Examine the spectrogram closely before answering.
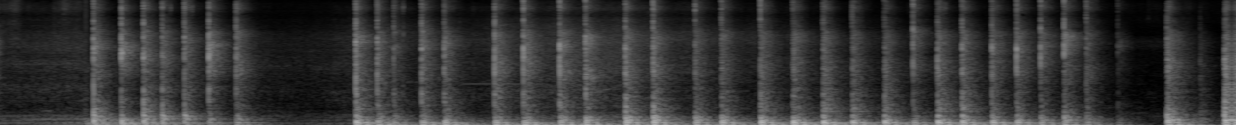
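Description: A mallet taps rapidly on the tops of metal battery cells.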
